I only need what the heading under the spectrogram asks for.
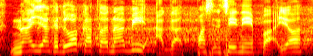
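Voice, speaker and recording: A man speaks in a raised, projected voice with an animated tone. Noticeable background noise is audible. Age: 60s. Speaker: Islamic preacher. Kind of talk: sermon. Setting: mosque event with audience. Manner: animated, interactive with audience.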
